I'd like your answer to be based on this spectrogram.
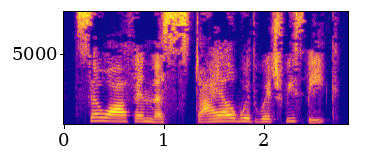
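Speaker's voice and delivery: ordinary delivery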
